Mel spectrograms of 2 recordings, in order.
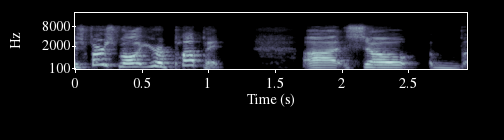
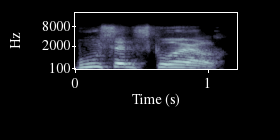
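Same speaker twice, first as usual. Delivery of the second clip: Boris impression; 2 semitones higher than usual. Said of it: "as smart and conniving as Boris".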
